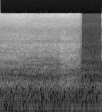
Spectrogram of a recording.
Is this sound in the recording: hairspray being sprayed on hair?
yes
